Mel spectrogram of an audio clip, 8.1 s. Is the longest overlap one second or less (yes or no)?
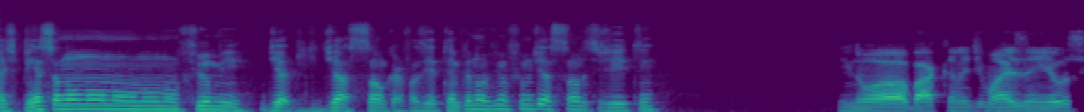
yes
